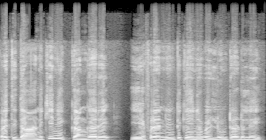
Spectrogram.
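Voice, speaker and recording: A woman's voice: fairly high pitch, normal speed, mellow, close to an everyday voice. A woman voicing an irritated middle-aged father in an audiobook story, talking brusquely and dismissively.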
